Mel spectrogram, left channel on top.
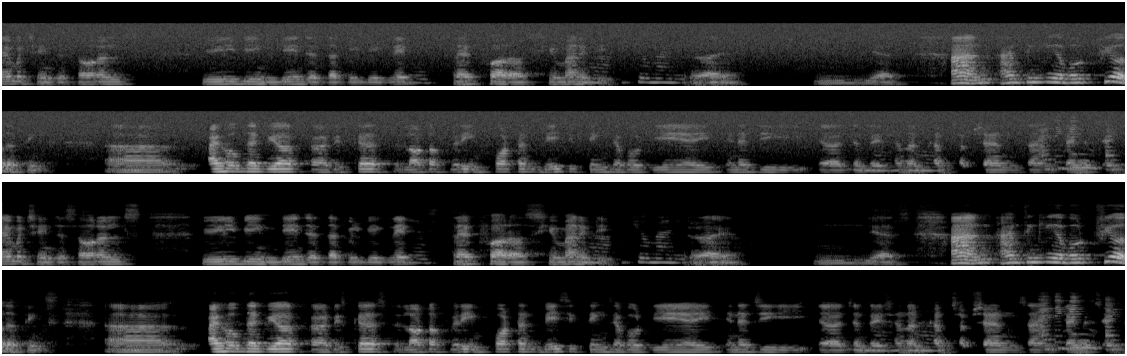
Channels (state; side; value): noise; left; hiss, 6 dB below the sound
